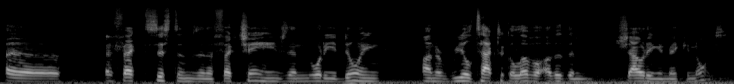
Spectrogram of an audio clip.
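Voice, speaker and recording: Male co-host, slightly high voice, conversational, pressing with questions. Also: steady tone, moderate pace, a little mellow. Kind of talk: casual conversational discussion. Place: inside a car.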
